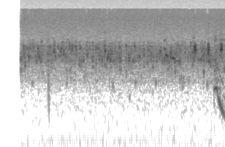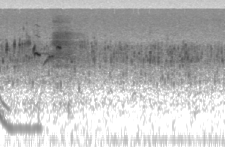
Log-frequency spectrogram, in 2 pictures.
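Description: Faint soundtrack ambience of an anime scene: a steady watery hiss with small ticks. About three seconds in, one falling tone drops and holds low for about half a second, followed by a few short high chirps.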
